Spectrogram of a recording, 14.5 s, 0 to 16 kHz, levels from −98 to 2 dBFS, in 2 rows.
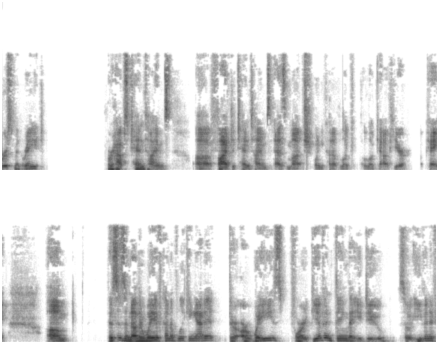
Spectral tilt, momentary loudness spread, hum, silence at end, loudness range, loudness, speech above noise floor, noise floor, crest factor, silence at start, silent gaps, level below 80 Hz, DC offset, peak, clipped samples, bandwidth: -4.5 dB/octave; 15 LU; none; 0 s; 9 LU; -27 LUFS; 44 dB; -71 dBFS; 22 dB; 0 s; 0.79-1.69 s; -64 dBFS; under 0.1%; -6 dBFS; under 0.1%; 11.5 kHz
